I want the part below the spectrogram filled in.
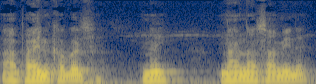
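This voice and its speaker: A man's voice: medium pitch, fairly even intonation, normal speed, highs cut off. A man giving a sermon as a swami, telling folksy stories and asking the listeners questions. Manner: folksy storytelling, asks the hall questions. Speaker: swami giving a scripture discourse.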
